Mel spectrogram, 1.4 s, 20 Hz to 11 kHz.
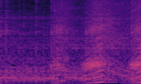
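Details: Kraftworld KW-5800 58cc Chinese two-stroke chainsaw, previously non-starting after being run on straight fuel, now fitted with new carburetor: crisp buzzing note climbing and falling cleanly with each throttle blip; running properly.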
